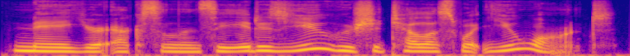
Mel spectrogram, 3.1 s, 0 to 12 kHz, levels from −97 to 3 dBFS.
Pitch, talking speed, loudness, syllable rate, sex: 215 Hz, 250 wpm, -15 LUFS, 5.4 syllables/s, female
